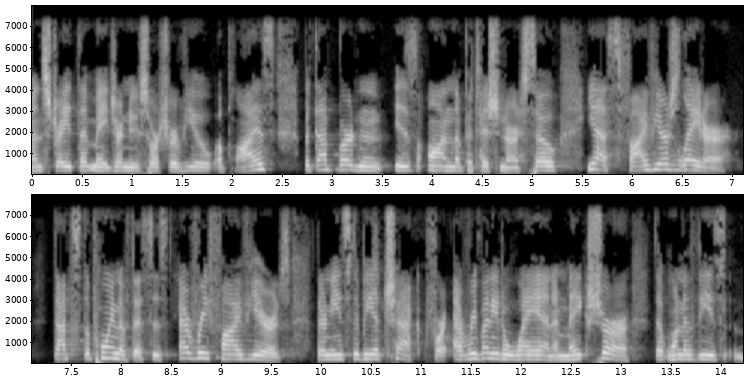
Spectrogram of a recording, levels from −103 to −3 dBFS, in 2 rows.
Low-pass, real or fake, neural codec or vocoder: 7.2 kHz; real; none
